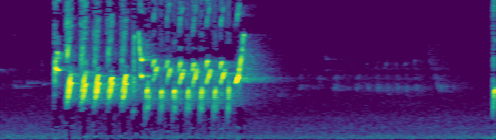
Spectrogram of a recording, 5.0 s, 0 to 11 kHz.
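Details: European goldfinch in the wild, 6 April 2019, first of the year: a rapid series of about twenty tinkling, twittering notes over nearly two seconds, ending in a buzzy slur, then quiet.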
